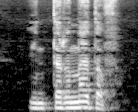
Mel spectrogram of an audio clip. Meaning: genitive plural of интерне́т (intɛrnɛ́t)
- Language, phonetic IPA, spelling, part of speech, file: Russian, [ɪntɨrˈnɛtəf], интернетов, noun, LL-Q7737 (rus)-интернетов.wav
